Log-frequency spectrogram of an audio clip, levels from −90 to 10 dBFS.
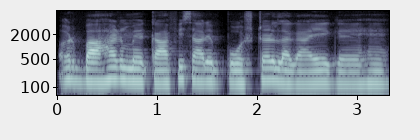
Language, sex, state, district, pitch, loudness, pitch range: Hindi, male, Jharkhand, Garhwa, 130 Hz, -19 LUFS, 125-145 Hz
